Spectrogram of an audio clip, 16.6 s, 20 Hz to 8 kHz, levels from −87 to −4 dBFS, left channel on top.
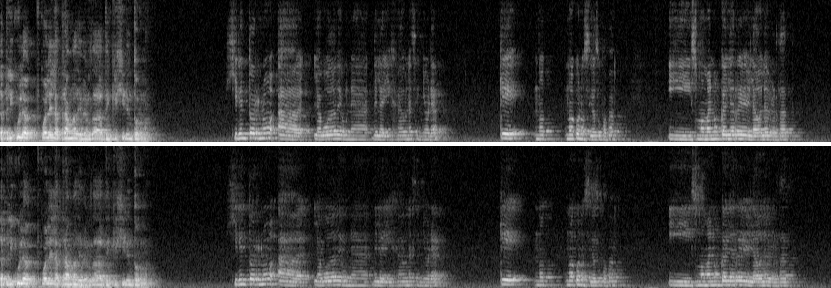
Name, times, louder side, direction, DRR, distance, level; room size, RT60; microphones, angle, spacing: voice 1, 0.0-3.0, left 1 dB, 85° left, 3.5 m, -17 dB
voice 2, 4.6-8.8 10.0-10.4 10.7-10.9 11.3-12.3 13.4-15.9, left 2 dB, 60° left, 4.9 m, -26 dB
27.5 x 19.0 x 5.1 m
head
